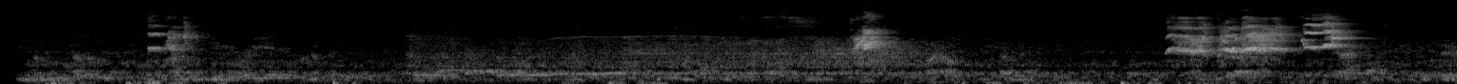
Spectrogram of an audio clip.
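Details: A pet cockatiel chatters in short, scratchy, speech-like bursts with bright chirps between them.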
